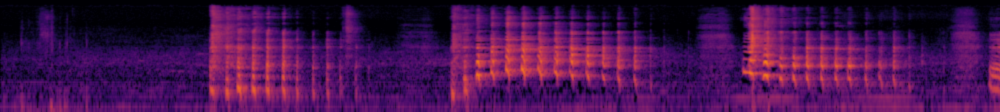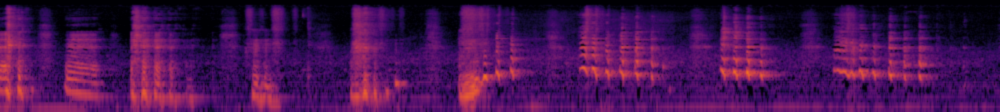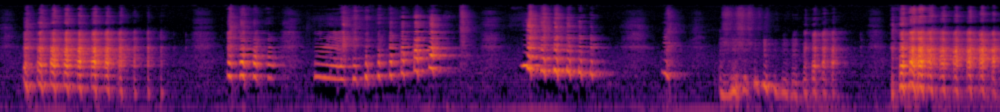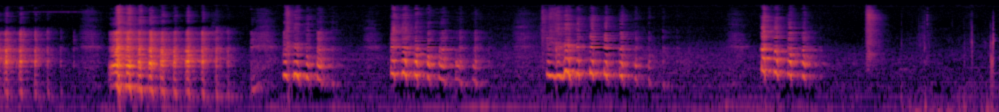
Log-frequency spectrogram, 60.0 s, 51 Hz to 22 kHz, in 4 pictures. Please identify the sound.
Man Laughts
A man laughs in many different ways. Recorded with Tascam Dr-40.
laughter, human-voice, man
